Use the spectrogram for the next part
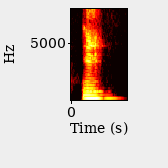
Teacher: for dhamma circular lips, the sound is short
